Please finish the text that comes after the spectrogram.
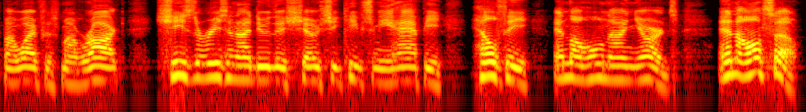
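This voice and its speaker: A man with a raspy voice hosting a live wrestling watch-along podcast, excitedly calling the action and chatting with viewers. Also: sits high. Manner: excitable, hypes up the action, talks to chat. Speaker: podcast host.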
